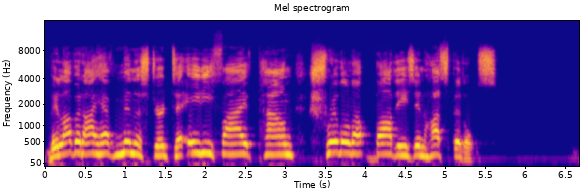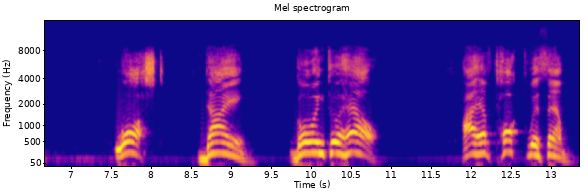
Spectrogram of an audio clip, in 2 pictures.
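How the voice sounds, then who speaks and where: A middle-aged pastor preaches with a rather high voice for a man. He swings his pitch up and down and stretches out key words for weight. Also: animated, slow pace, pauses often. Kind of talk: sermon.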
